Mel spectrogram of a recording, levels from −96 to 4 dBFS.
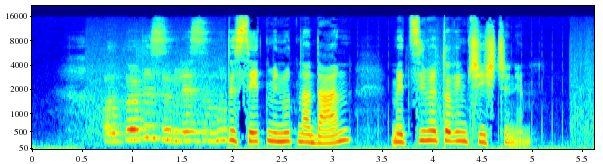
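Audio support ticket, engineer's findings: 0.55–1.94 s: sound goes roomy and hollow, thinner low end, drops about 10 dB, room noise comes up to roughly 25 dB under the speech. Snaps back just before "deset minut na". Likely a switch to a distant microphone, close mic dropped out.

3.2 s to end (5.62 s): steady ticking about ten times a second, faint, around 30 dB under the signal. Wi-Fi interference. Nearby radio's beacon every 102.4 ms getting rectified in the audio circuit. Check routing and shielding near the transmitter.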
